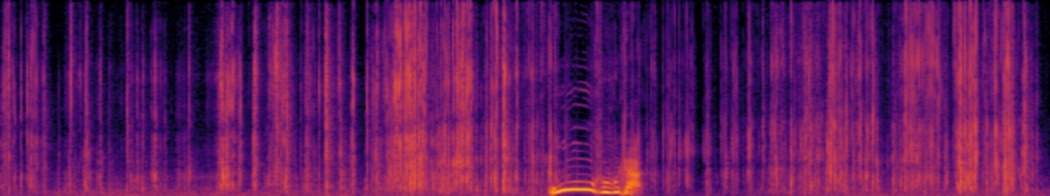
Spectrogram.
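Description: Packaging of a blind mystery bag crinkling and crackling as it is torn open and handled by hand. About halfway through comes a short hummed voice sound that rises and falls, the loudest moment.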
